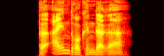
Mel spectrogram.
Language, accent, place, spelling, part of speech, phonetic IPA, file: German, Germany, Berlin, beeindruckenderer, adjective, [bəˈʔaɪ̯nˌdʁʊkn̩dəʁɐ], De-beeindruckenderer.ogg
- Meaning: inflection of beeindruckend: 1. strong/mixed nominative masculine singular comparative degree 2. strong genitive/dative feminine singular comparative degree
